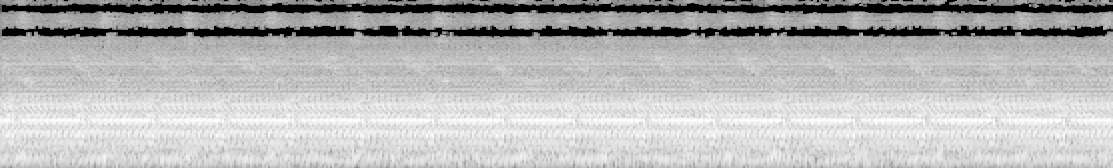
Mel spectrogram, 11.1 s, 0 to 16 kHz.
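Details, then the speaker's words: MRI scanner noise recorded inside the scan room of a GE Healthcare 1.5T or 3T system: steady loud buzzing with rapid regular knocking pulses at about 86 a minute during a scan sequence. "Today's video request features over 8 hours of mri scan sounds sampled from various 1.5t and 3 tesla mri systems."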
